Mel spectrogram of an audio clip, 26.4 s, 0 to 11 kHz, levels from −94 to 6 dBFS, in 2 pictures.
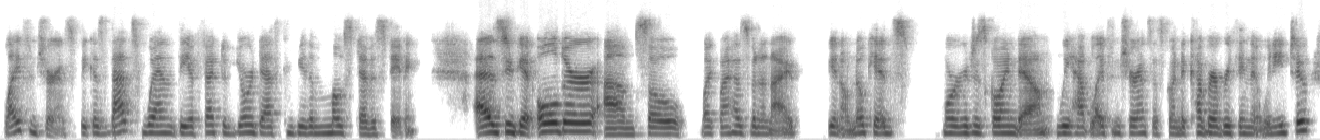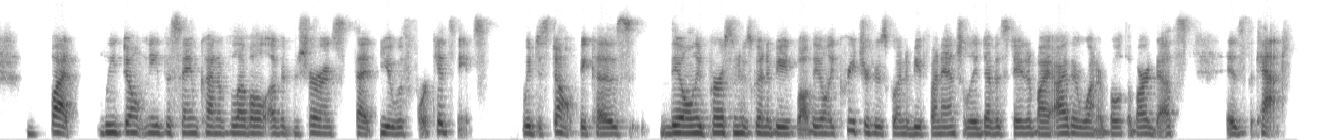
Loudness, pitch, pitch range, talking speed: -27 LUFS, 170 Hz, 160-180 Hz, 215 wpm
